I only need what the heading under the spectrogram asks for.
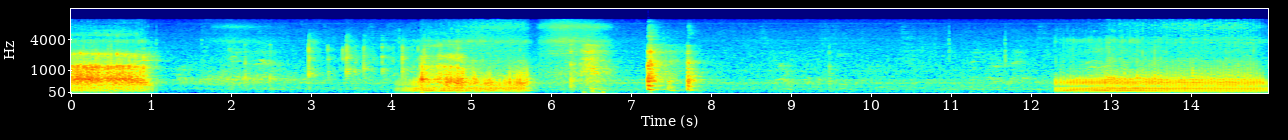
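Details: Loud snoring from a sleeping English bulldog: a coarse, rumbling breath at the start and another near five seconds, scattered clicks and shuffles in between, and a long sustained snore over the final three seconds.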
